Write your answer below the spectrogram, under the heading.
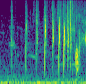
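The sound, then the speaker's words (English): Male pudgy little ducks with long raised tails and horn-like head feathers call during courtship on a warm, weedy breeding lake in the western interior: a quick series of short, sharp quacking notes, loud and tightly spaced, crowding together toward the end. “When the sexes meet on the breeding grounds, usually a warm, weedy lake in the western interior, the males of these pudgy little ducks get right to strutting their stuff.”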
